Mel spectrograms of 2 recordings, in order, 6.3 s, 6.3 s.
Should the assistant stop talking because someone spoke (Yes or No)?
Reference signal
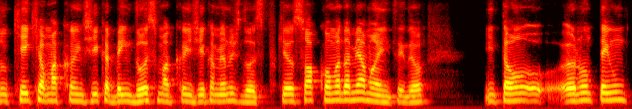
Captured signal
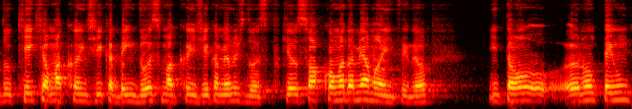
No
